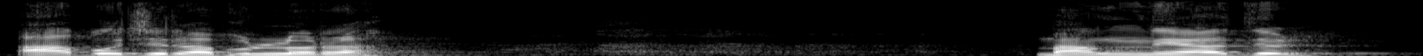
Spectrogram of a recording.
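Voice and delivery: loud, laughing mock protest from the old pastor; sudden outburst. Old pastor rejects being called grandfather, loud and laughing. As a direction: blurt it out loud with a laugh, playfully indignant. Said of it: "그냥 벌컥".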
